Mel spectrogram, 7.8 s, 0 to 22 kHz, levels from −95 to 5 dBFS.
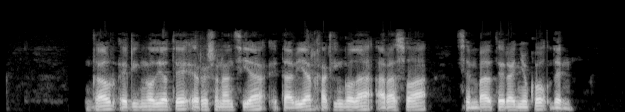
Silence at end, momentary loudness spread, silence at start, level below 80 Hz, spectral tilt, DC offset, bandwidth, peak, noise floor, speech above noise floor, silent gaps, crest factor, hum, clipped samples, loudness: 0.7 s; 6 LU; 1.1 s; -54 dBFS; -8 dB/octave; under 0.1%; 6.8 kHz; 0 dBFS; -76 dBFS; 63 dB; none; 14 dB; none; under 0.1%; -13 LUFS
